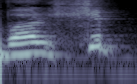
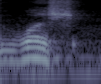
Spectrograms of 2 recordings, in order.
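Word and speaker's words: worship: वर्शिप, हम वर्शिप नहीं कहते, वर्शिप, वर्शिप, शिप साइलेंट रहता है, व पे हमारा स्ट्रेस रहता है, वर्शिप्ड, वर्शिप्ड, ठीक है, तो ये ध्यान रखना है।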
